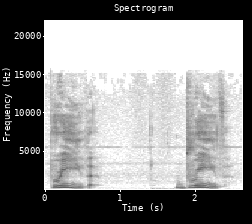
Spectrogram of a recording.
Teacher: les Français ont souvent tendance à remplacer ce son TH par un son Z, sans mettre la langue au niveau de vos dents.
